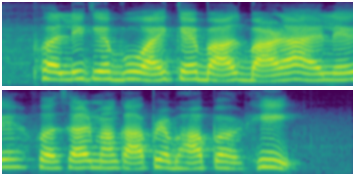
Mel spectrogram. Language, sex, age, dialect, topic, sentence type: Chhattisgarhi, female, 25-30, Central, agriculture, question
